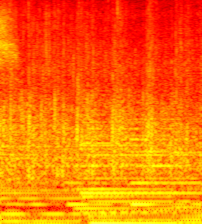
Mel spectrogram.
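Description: Stage keyboard holding soft sustained chords, with a low bass note coming in about a second in, under congregation applause.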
